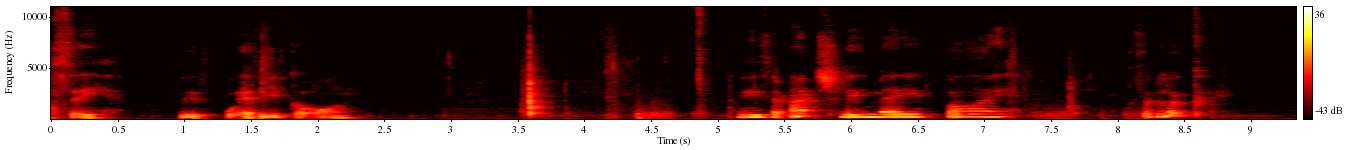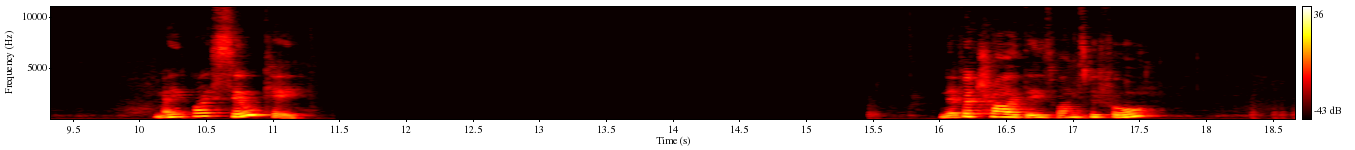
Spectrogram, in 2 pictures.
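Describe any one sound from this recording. An older woman talks calmly and close by.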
